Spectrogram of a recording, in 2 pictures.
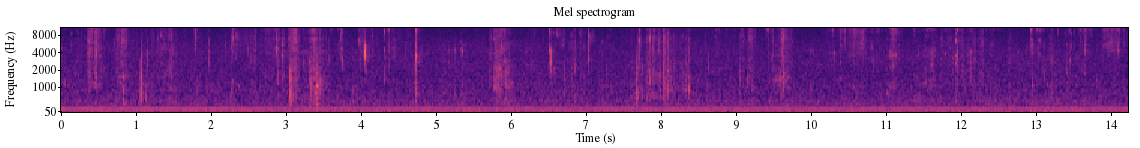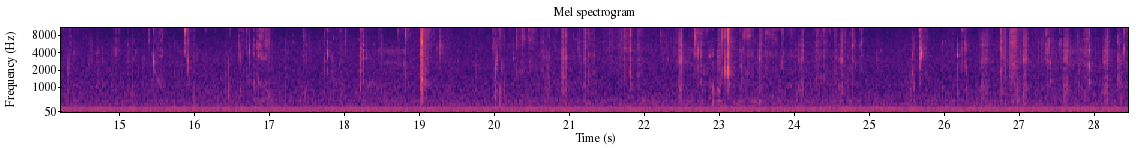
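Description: Close-miked chewing and biting of fried chicken tenders and fries, with scattered small crunches and mouth clicks over a steady low hum.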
